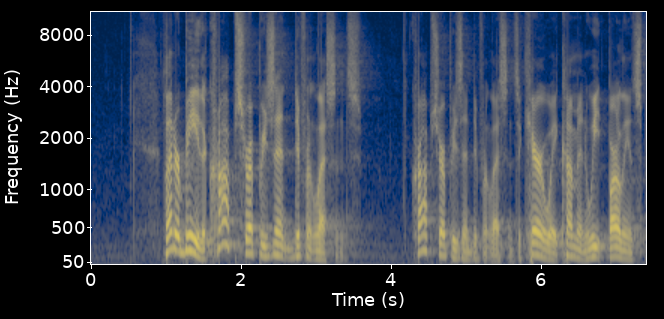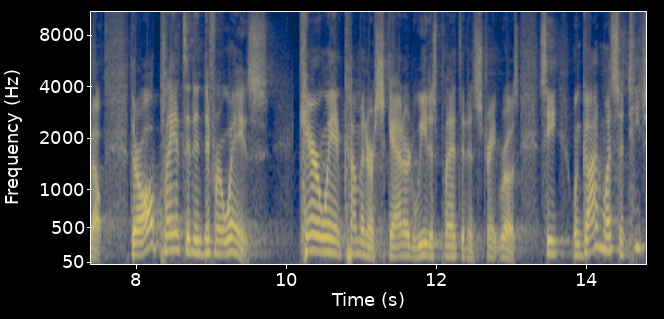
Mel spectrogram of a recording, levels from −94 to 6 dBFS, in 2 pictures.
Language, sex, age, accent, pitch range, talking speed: English, male, 50-69, American, 120-160 Hz, 165 wpm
